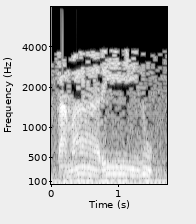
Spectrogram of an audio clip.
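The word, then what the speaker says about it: تمارين: Samarin, samarinu. Jangan baca salah. Tamarinu bacanya tamarinu, artinya apa?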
